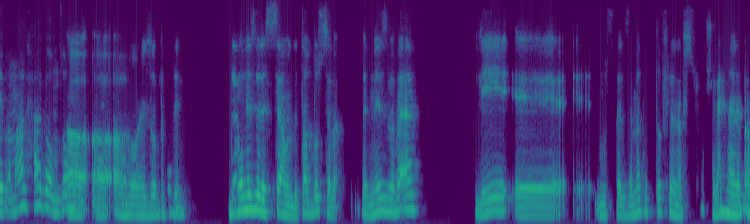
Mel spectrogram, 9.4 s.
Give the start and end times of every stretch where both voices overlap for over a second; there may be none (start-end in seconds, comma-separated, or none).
0.8-2.2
